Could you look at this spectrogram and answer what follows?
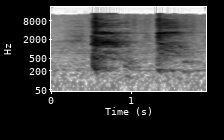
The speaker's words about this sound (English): Inside this first silence that we shared was suddenly a cough. A quiet cough, but a cough that revealed a large, rumbling voice.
